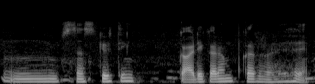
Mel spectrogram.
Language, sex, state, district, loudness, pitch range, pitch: Hindi, male, Bihar, Gopalganj, -30 LUFS, 125-140 Hz, 130 Hz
